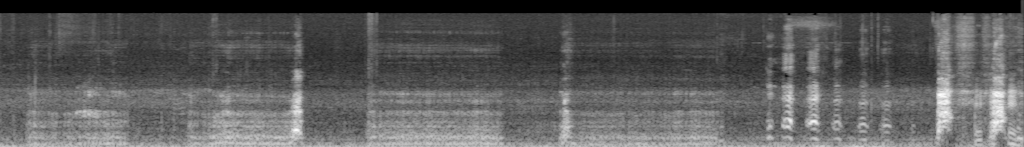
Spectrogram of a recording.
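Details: Lacy, a pet dog, growls and barks at the Chick-fil-A cow on a restaurant visit; long low growls in stretches, a few isolated barks, then a quick burst of sharp barks near the end.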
